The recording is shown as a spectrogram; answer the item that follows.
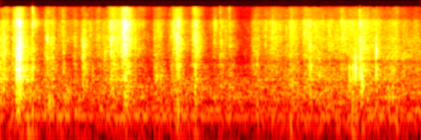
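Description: Paper mailer envelope being handled and opened: irregular crinkling and rustling of stiff kraft paper, with scattered sharp crackles.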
